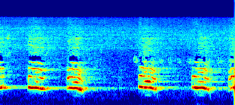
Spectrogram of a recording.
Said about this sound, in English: When he settles down and goes to chopping steady, that's when you know he's tree. Meaning he's chased a raccoon up a tree and is barking up after it. Not distracted by a squirrel or armadillo, but zeroed in on a coon.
